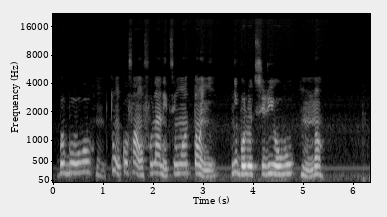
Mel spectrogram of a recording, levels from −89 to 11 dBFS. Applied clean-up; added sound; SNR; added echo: none; none; none; none.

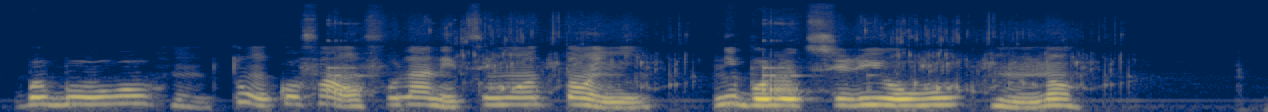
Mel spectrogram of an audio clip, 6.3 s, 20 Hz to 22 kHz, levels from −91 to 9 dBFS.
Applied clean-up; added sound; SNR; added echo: neural mask model RNNoise.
